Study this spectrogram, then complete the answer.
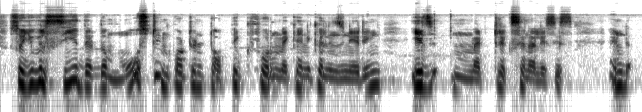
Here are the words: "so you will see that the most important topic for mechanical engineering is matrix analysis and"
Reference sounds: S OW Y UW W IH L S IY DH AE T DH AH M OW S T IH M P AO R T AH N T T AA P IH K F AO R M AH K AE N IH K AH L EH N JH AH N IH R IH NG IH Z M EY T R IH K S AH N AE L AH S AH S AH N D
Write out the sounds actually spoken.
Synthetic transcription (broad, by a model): S OW Y UW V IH L S IY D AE T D AH M OW S T IH M P AO R T AH N T T AA P IH K F AO R M AH K AE N IH K AH L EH N JH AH N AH R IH NG IH Z M EY T R IH K S AH N AE L AH S AH S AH N D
